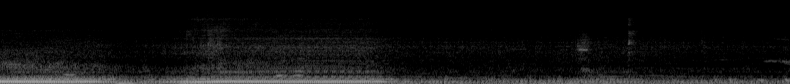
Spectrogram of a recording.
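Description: Petrol Toyota Estima minivan's engine pulling under load as the van is manoeuvred into place. The engine note eases off about a second in, rises again, then drops away to a faint low running sound about four seconds in.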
